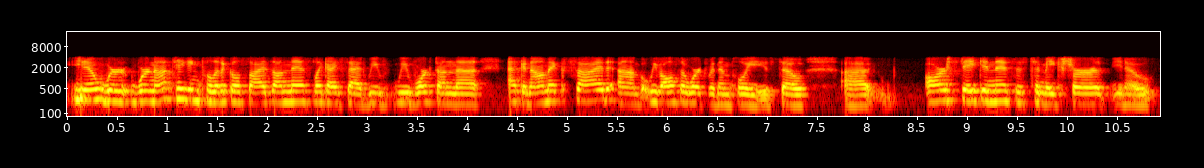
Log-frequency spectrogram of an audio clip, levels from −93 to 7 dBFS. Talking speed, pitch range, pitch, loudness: 215 wpm, 185-220 Hz, 205 Hz, -21 LUFS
